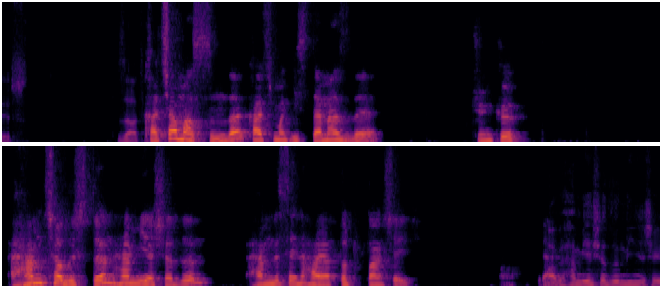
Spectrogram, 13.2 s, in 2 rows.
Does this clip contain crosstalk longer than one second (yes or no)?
no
